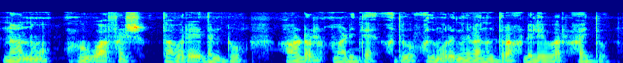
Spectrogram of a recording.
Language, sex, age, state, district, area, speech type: Kannada, male, 45-60, Karnataka, Bangalore Rural, rural, read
